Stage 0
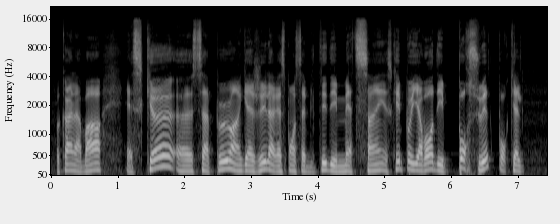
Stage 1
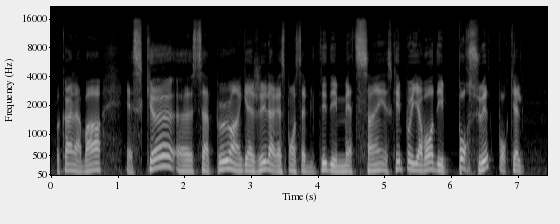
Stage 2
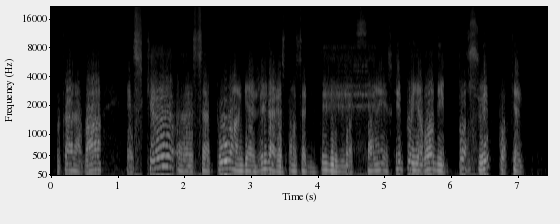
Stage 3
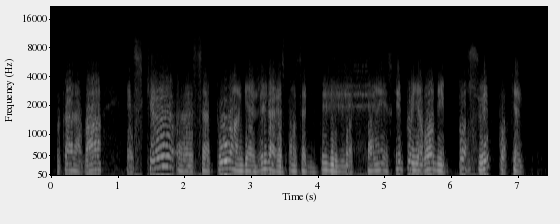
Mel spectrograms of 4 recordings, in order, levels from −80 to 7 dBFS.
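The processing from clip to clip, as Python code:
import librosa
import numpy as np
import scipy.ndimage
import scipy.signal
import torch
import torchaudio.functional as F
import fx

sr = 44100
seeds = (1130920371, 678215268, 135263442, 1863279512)

y1 = fx.low_shelf(x, sr, hz=310.0, db=6.0)
y1 = y1 * librosa.db_to_amplitude(-4.0)
y2 = fx.chorus_voices(y1, sr, voices=4, hz=1.1, base_ms=10, depth_ms=3.7, mix_pct=55)
y2 = fx.spec_repair(y2, sr, seeds[0], start_s=4.12, length_s=0.72, low_hz=1100.0, high_hz=11000.0, source='before')
y2 = np.maximum(y2, 0.0)
y2 = y2 * librosa.db_to_amplitude(-7.0)
y3 = fx.air_absorb(y2, sr, metres=96.0)
y3 = y3 * librosa.db_to_amplitude(1.0)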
